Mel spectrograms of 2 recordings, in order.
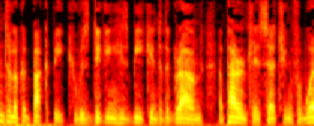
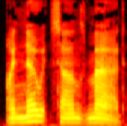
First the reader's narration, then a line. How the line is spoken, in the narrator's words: said Harry flatly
